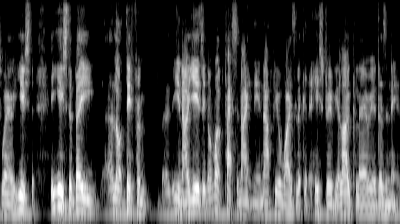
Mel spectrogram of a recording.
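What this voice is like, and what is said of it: Traditional London Cockney accent. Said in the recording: “hence the accent. It's very sort of traditional London accent, mine, or Cockney”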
